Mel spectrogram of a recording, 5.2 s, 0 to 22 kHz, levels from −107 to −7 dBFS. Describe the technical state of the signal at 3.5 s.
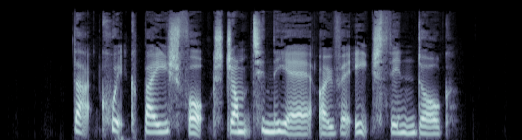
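At 3.5 s the speech signal is intact, with no audible fault present at that moment.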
